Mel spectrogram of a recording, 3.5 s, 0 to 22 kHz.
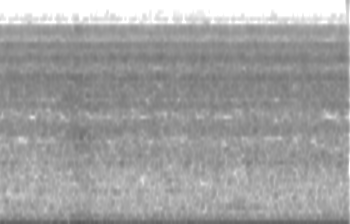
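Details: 2015 VW Golf 1.4 TSI, in for running issues and misfire on all cylinders, started in freezing weather after codes were cleared: quiet, low, even idle with no stumble or shake. Misfire data is checked next.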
